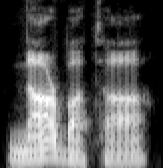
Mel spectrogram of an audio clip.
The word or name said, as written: Narbata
